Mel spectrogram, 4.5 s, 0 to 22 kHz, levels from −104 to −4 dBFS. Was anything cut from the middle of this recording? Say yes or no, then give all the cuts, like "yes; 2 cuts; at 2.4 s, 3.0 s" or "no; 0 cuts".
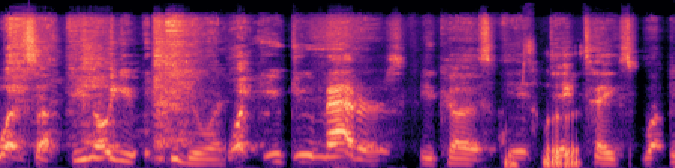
yes; 1 cut; at 1.4 s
